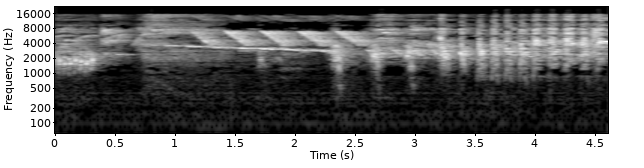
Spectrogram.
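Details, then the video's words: Greater green leafbird, twelve birds described as chatty and in full song, delivering a dense, fast run of sweeping whistles, buzzy rising slurs and rapid chips, about four notes a second, with overlapping calls throughout. "12 BURUNG CUCAK IJO 🐦🐦🐦 CEREWET DAN GACOR"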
